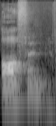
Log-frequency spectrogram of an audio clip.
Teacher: I generally say often, which is not the most common pronunciation. The most common is often without the T.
